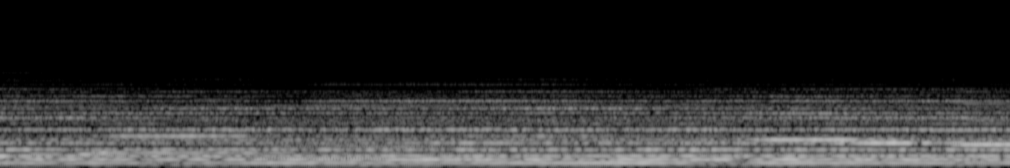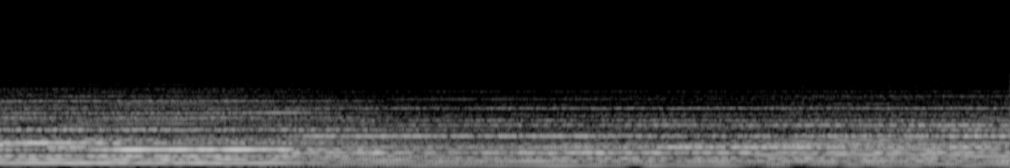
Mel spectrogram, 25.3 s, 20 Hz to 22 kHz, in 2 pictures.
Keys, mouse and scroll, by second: 1.4 Tab, 3.9-6.9 drag, 11.1-14.1 drag, 15.7-18.7 drag.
